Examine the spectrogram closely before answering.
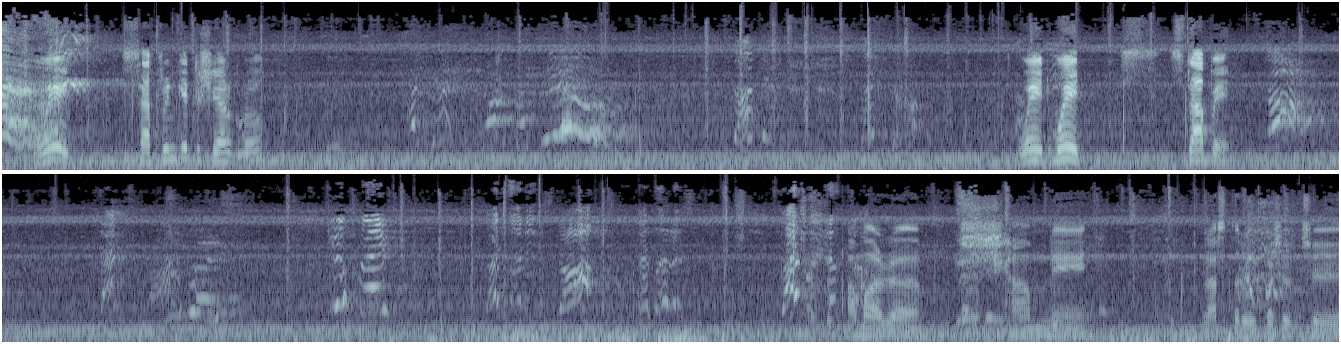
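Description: Children shout and squeal playfully nearby, outdoors.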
